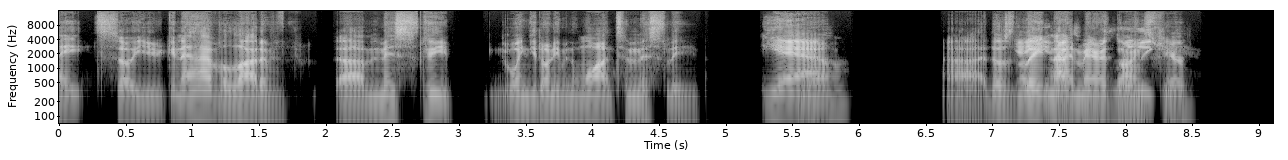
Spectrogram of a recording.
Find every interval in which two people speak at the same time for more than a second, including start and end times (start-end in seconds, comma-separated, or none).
7.2-8.5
